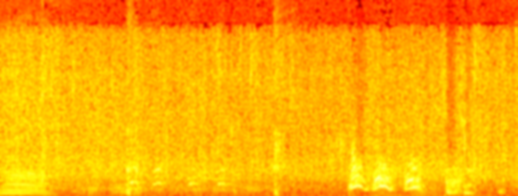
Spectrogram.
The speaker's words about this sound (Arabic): لا، فأنا يقظ، ألم ينقطع المطر إلى الآن؟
